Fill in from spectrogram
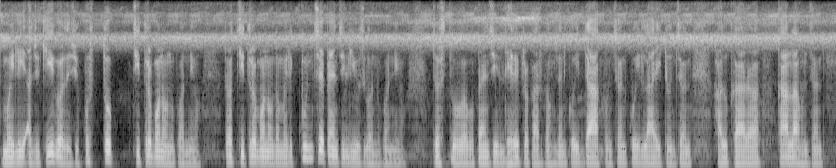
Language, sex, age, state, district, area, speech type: Nepali, male, 30-45, West Bengal, Kalimpong, rural, spontaneous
